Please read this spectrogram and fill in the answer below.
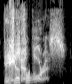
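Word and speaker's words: Dejah Thoris: And tell me if I'm pronouncing this right. Deja Thoris? – Deja Thoris. – Yes.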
